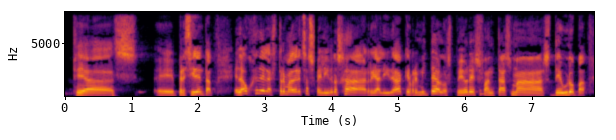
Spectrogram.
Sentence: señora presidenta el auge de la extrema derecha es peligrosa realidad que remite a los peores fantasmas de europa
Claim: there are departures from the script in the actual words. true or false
false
